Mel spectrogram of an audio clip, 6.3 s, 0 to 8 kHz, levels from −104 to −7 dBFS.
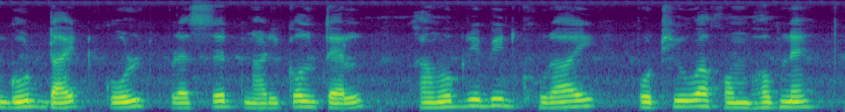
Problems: none marked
